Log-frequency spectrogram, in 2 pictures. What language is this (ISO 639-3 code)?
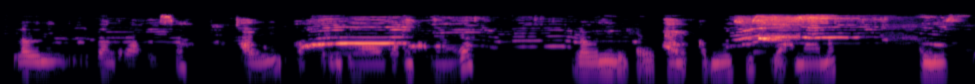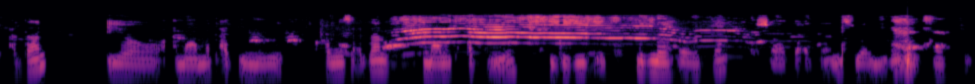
som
